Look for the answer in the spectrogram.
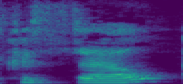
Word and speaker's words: Christelle: It's Christelle, as my mother would say it. If you're in Southeast London, the accent then sort of covers over, becomes Crystal. So I'll answer to anything.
